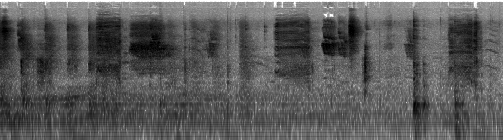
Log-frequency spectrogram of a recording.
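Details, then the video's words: Alexandrine parakeet chicks being fed give a dense run of rough, buzzy squawks. Short clipped bursts alternate with longer hoarse screeches through the whole stretch. "FEEDING MY ALEXANDRINE PARROT CHICKS"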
